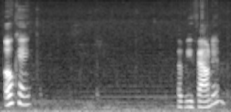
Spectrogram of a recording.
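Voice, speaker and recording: A woman's voice: fairly high pitch, big pitch swings, slow pace, bright, forceful tone, soft background music. A woman playing a tabletop game, chatting in a playful way. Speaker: player. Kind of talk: casual tabletop play.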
